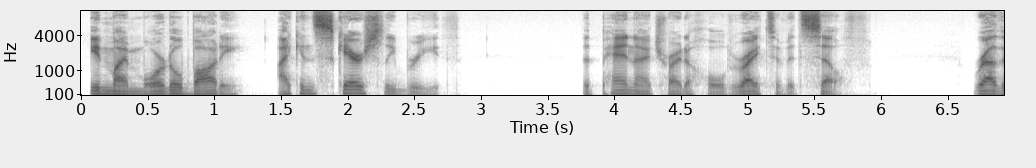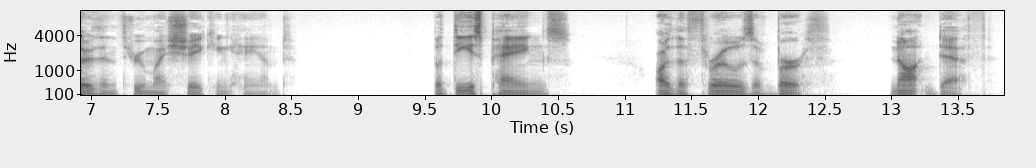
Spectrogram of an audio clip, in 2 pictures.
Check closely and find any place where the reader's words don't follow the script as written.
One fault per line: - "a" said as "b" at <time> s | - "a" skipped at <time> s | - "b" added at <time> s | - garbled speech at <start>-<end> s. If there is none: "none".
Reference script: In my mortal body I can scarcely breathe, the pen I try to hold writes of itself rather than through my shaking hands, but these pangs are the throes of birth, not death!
- "hands" said as "hand" at 8.1 s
